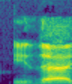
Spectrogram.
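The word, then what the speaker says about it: إذا: Nah, idza itu cukup satu alif atau disebut dua harokat. Idza, nah pendek.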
